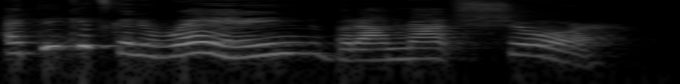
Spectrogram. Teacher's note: If I say it the second way, with my intonation going up, with the pitch going up, it sounds like something else is coming, like I'm not finished speaking.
